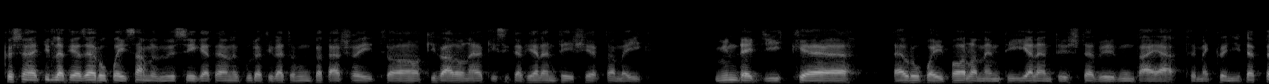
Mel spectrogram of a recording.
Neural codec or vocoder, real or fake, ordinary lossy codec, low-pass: codec, 16 kHz, 2 kbps, FunCodec, trained on LibriTTS, 25 frames a second; fake; none; 5.4 kHz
